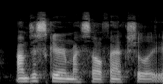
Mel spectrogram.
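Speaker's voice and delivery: plain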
